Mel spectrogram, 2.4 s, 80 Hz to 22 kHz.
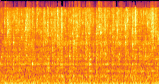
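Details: Aqua One MiniReef 150 sump, drain standpipe, before noise mod (later filter mat added), running water only to test plumbing: loud constant splashing and gushing as water drops into sump. Noisy sump drain.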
